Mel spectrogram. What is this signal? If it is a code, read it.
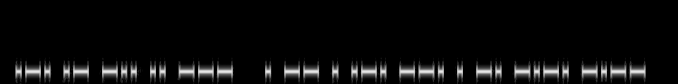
Morse code, heard as a keyed tone, about 25 wpm, 600 Hz. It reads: RADIO EMERGENCY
